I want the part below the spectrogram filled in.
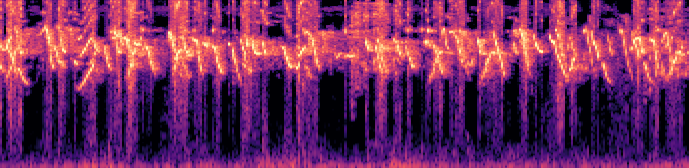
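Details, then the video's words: Saffron finch song for attracting other birds: busy high-pitched chips and downslurred notes pour out in fast clusters, with brief gaps, over soft low-frequency background noise. "Som de CANÁRIO da TERRA para atrai canarios!"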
